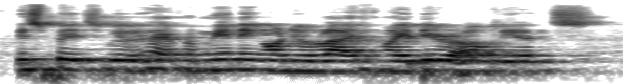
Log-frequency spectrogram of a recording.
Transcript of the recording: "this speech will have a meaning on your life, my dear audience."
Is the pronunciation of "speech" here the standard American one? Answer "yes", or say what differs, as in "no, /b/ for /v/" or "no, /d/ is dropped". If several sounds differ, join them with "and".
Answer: no, /s/ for /tʃ/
